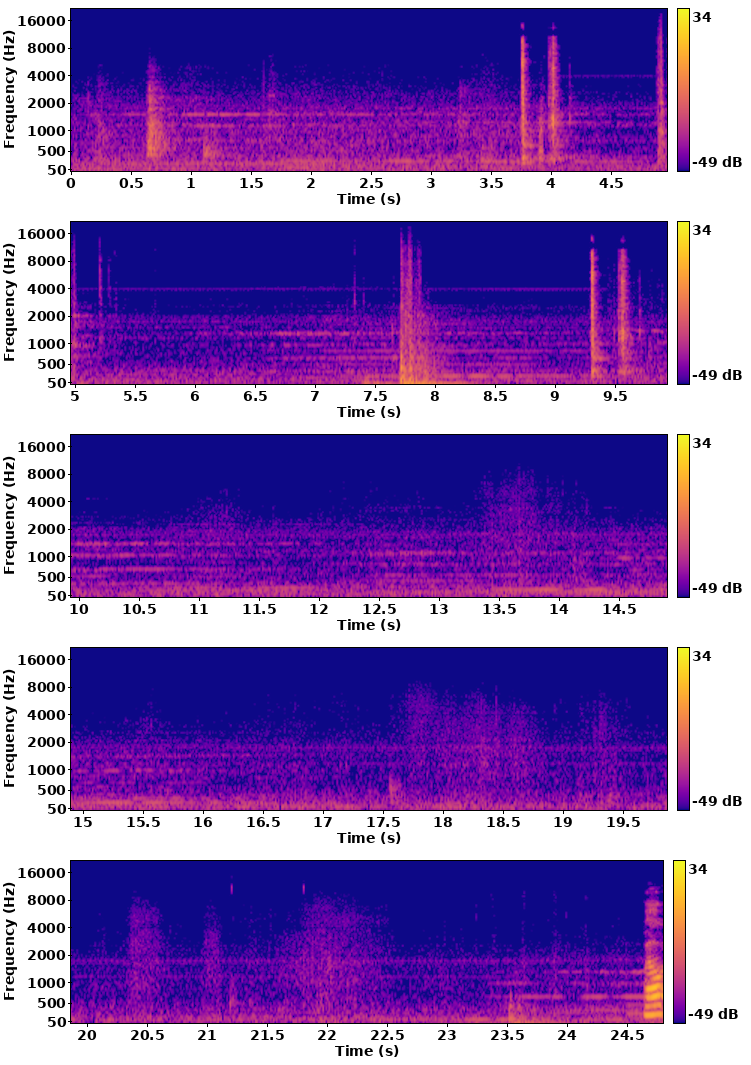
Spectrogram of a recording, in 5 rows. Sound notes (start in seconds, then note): 0.0 soft gloomy music; 4.8 button clicks; 7.3 object thumps; 9.3 button clicks; 11.1 soft gloomy music; 21.0 soft gloomy music continues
